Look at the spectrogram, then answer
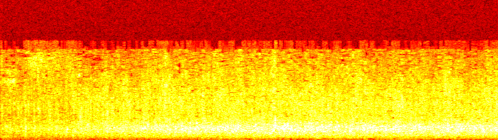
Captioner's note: applause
